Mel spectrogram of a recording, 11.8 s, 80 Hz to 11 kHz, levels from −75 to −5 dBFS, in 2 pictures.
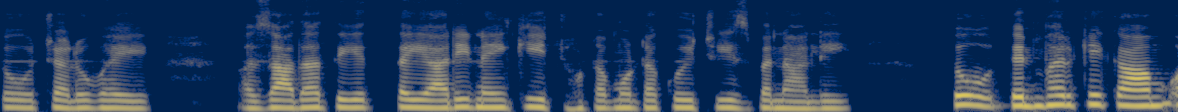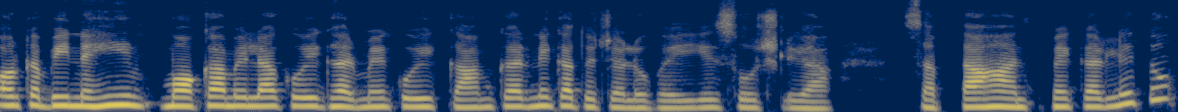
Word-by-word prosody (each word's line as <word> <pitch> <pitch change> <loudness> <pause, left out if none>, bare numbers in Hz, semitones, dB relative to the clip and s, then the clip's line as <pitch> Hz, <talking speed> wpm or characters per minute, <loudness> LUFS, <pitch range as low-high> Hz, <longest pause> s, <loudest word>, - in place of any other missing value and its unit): तो 180 -2 -4
चलो 170 0 -4
भई 165 -2 -4 0.5
अ, 165 - -5
ज़्यादा 175 +2 +1
ते 180 -1 -1 0.2
तैयारी 180 0 +1
नहीं 180 -1 0
की 190 -1 -1
छोटा-मोटा 170 +3 -5
कोई 175 +1 -4
चीज़ 175 -4 -5
बना 165 -2 -2
ली। 160 0 -6 0.5
तो 235 - +5
दिन 210 +1 +1
भर 235 +1 +2
के 245 - +1
काम 220 0 +5
और 225 - +4
कभी 220 0 +4
नहीं 215 +3 +5 0.2
मौका 210 +1 +6
मिला 210 0 +3
कोई 205 0 +2
घर 200 0 +2
में 195 0 0
कोई 195 0 +1
काम 180 +1 0
करने 205 +1 +1
का 210 0 +1
तो 195 - -4
चलो 170 -2 -3
भई 165 0 -5
ये 180 +1 -4
सोच 175 -3 -5
लिया 160 -2 -4 0.4
सप्ताह-अंत 190 +2 +2
में 195 - +1
कर 195 -1 +1
लें, 250 +6 +1
तो 370 +5 -4
185 Hz, 215 wpm, -24 LUFS, 170-210 Hz, 0.5 s, मौका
